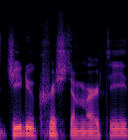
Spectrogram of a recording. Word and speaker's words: Jiddu Krishnamurti: I wanted to go back to jeu it's jidu chrisha merty that's how you pronounce it or John Christa merty yeah yeah so his so you texted me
